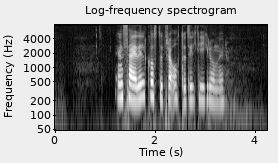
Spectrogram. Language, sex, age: Norwegian, female, 30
